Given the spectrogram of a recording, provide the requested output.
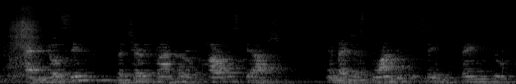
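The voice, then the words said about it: Strange accent in English. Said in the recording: “please excuse my strange accent.”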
